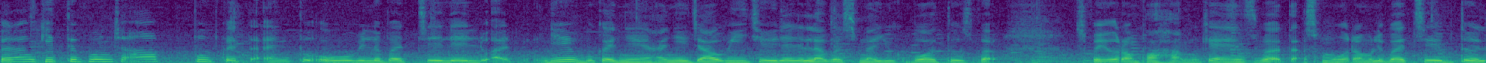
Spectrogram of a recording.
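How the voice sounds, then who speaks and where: Over noticeable background noise, a woman talks at a very fast pace with very even loudness. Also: medium pitch for a woman, ordinary pitch variation. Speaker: YouTuber teaching Malay dialect. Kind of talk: casual talk to camera.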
